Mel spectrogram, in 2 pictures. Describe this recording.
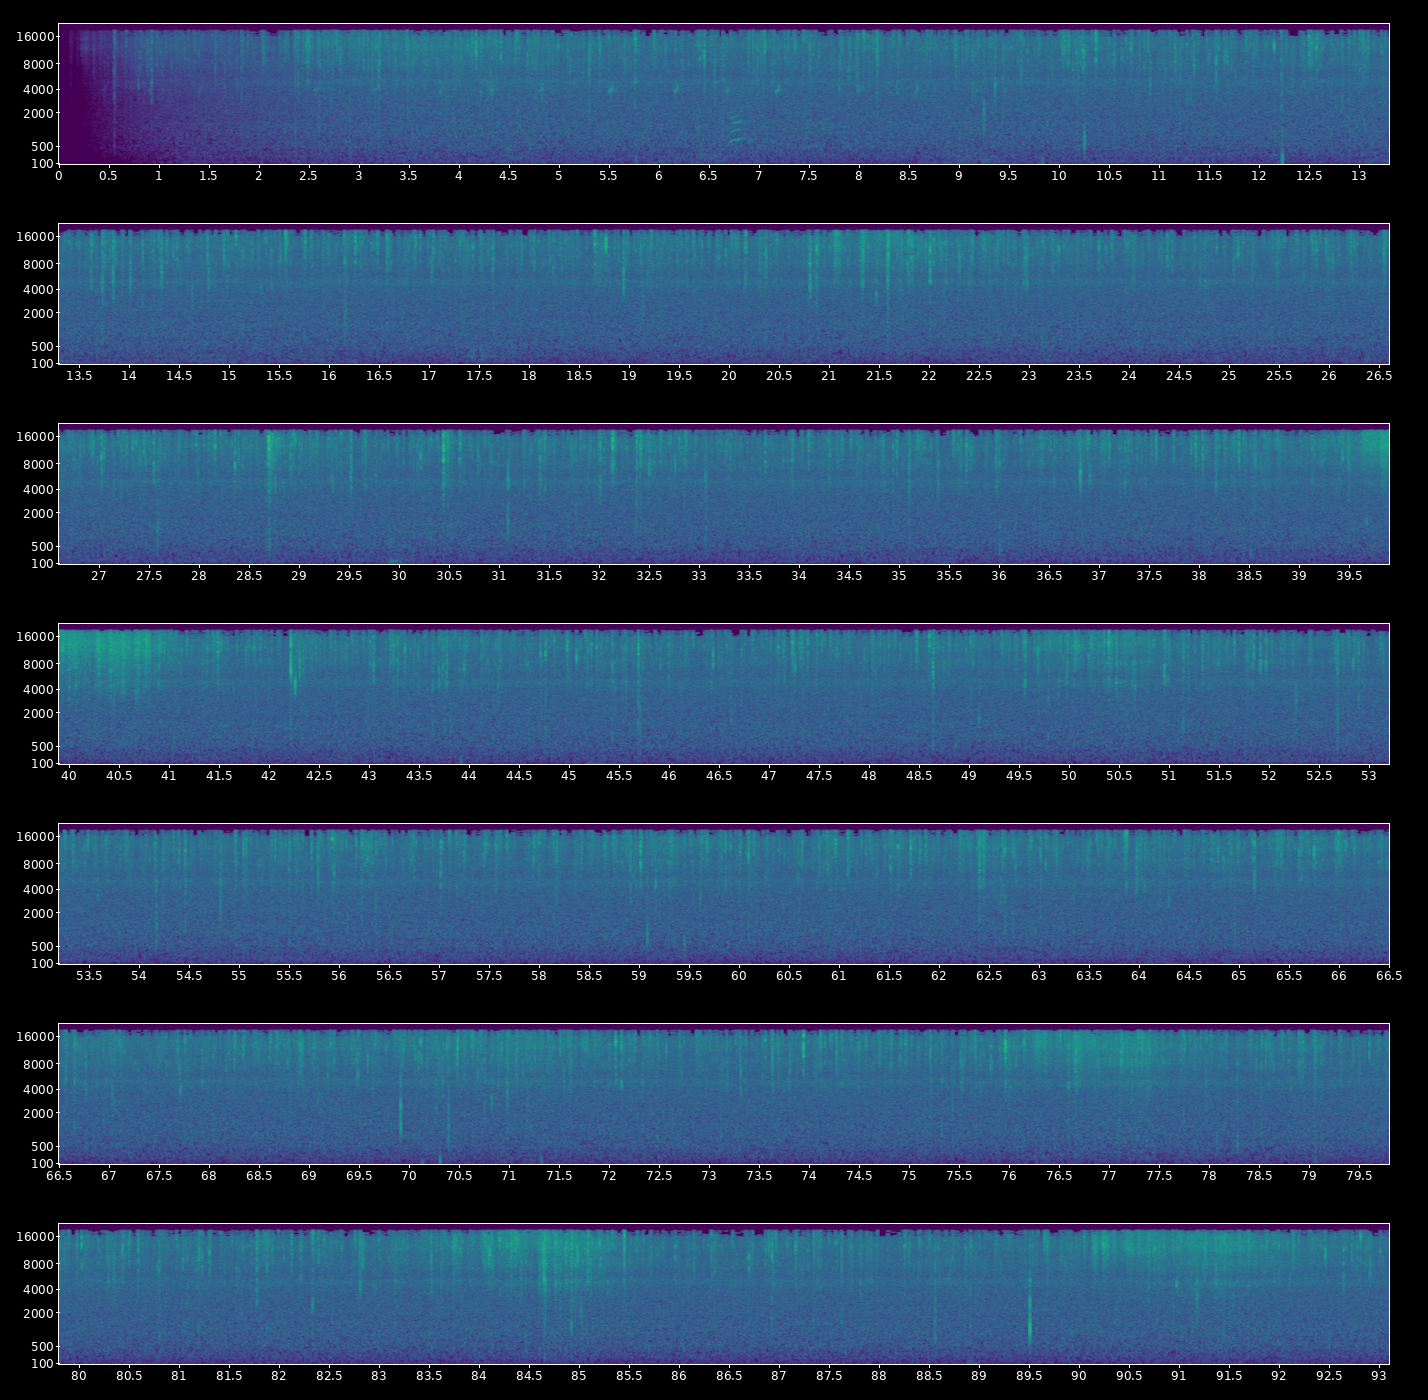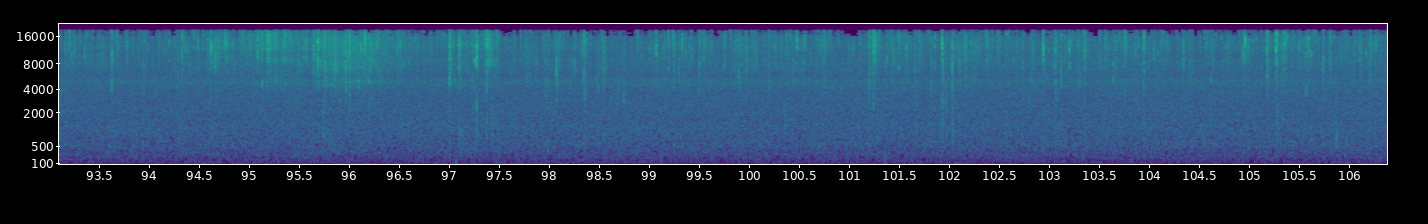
Recording in Cervena in the Sumava National Park, Czech Republic. A winter's morning, snow slowly melting and falling from trees next to a small stream.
